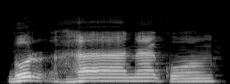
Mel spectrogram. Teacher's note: با کو را کے ساتھ پلس کرنا ہے، را کو موٹا کرنا ہے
